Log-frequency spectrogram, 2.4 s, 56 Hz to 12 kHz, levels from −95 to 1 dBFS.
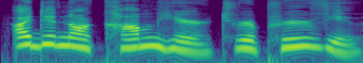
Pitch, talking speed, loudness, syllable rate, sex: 205 Hz, 200 wpm, -19 LUFS, 5.0 syllables/s, female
